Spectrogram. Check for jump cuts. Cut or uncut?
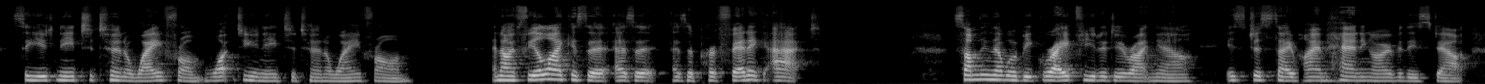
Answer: cut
